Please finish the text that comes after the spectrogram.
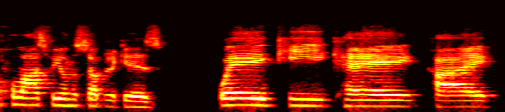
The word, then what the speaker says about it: Quay: terrific so first question the the obvious one way versus key what I what caused you to choose a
